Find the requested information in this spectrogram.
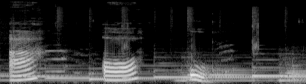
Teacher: Basta palagi niyang tatandaan, sa first 3 basic vowels, magkakaiba siya ng pagbigas mula sa A, O, U. So, paliit ng paliit ang pagbuka ng bibig.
